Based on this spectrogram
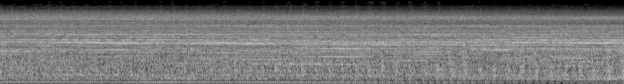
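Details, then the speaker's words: Sears factory-refurbished washing machine on the spin cycle: a constant, very loud hissing roar like a jet spooling up; abnormal; a supply wire had earlier melted, and a short in the washer is suspected. "never heard of a washing machine that does that but what I don't understand though is it's that powerful on the spin cycle but yet"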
